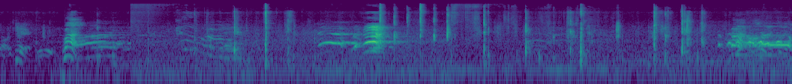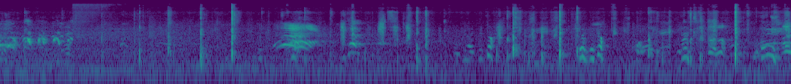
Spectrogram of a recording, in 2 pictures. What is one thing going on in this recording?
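Tennis balls pop sharply off rackets in a rally outdoors.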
